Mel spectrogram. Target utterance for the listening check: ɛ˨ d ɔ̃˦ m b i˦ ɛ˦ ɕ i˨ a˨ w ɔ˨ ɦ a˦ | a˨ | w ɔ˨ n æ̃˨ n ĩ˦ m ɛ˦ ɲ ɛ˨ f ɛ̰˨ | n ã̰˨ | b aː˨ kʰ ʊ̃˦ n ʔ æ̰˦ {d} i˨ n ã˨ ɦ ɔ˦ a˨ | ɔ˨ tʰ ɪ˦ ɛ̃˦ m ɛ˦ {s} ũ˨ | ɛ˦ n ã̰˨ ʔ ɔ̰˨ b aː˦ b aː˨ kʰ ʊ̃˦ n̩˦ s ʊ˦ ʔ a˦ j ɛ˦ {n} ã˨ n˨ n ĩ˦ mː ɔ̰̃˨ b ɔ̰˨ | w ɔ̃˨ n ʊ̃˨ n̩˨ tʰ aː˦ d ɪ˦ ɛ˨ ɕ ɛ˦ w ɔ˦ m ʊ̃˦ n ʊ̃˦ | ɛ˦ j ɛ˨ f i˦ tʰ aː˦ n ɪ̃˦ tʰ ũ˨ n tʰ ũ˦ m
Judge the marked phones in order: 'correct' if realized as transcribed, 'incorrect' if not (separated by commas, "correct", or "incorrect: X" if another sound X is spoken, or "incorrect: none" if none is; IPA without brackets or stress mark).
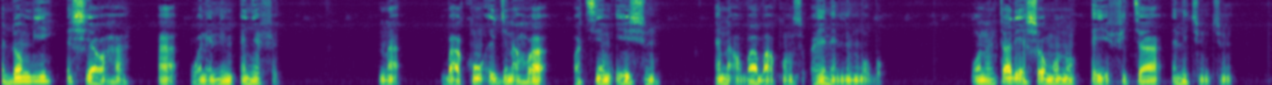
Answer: incorrect: d͡ʑ, correct, correct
